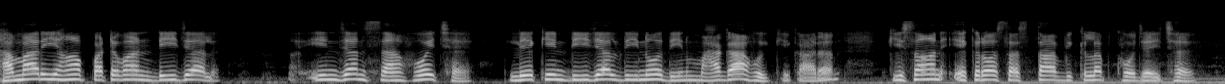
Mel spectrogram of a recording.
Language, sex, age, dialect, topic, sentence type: Maithili, female, 41-45, Angika, agriculture, question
